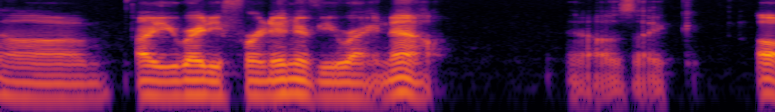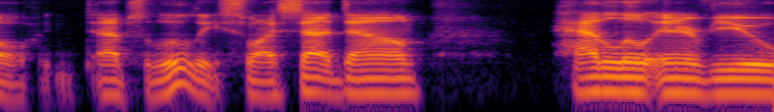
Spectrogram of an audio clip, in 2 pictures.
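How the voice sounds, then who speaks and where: A man with a very deep, low voice uses ordinary pitch variation, big swings in loudness and long, frequent pauses. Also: moderate pace. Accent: American. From US West Coast, Silicon Valley, California. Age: 20s. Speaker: basketball assistant coach. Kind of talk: interview. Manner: casual, animated storytelling.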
